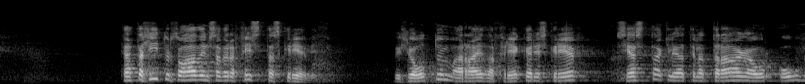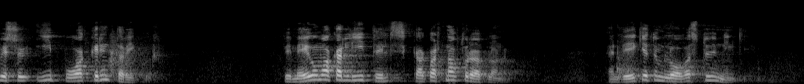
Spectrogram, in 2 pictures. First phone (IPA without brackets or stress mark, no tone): θ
